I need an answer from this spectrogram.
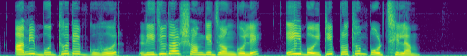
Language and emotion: Bengali, neutral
